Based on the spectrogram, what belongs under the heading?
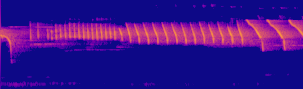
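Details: Canary singing for young-canary song training: a trill that starts soft and speeds into loud, even notes, then slows into longer down-sweeping notes about four a second.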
